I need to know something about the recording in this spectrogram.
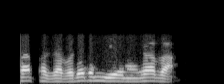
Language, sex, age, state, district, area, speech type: Manipuri, female, 60+, Manipur, Kangpokpi, urban, conversation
